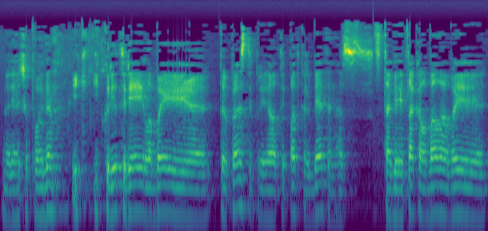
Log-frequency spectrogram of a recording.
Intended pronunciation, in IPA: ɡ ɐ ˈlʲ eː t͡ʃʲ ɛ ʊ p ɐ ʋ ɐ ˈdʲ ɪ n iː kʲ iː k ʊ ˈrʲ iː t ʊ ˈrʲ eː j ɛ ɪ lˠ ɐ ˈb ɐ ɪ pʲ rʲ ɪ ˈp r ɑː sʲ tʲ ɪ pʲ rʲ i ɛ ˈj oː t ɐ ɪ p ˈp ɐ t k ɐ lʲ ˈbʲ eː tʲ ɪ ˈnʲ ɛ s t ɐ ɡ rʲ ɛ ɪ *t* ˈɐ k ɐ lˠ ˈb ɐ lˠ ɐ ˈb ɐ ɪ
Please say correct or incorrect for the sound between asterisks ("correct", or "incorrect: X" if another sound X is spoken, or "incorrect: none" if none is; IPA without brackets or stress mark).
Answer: correct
